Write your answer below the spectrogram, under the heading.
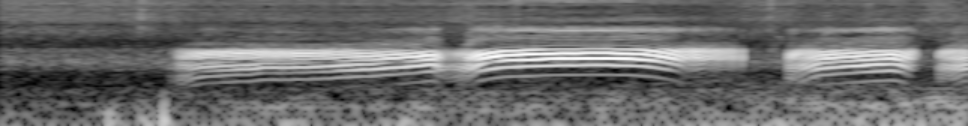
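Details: Atlantic puffin calling in a run of moaning, droning notes, one long arched groan between shorter ones, delivered almost continuously with short pauses.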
